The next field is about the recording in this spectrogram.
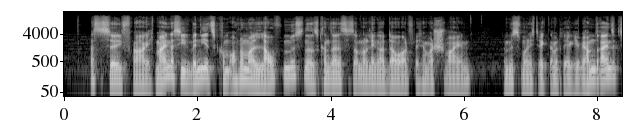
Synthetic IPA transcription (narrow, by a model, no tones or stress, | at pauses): d̥asɪstjaːdiːfʁ̥aːɡəɪçmaɪnədasd̥iːvɛndiːjɛt͡st̚kʰɔmənʔaʊxnɔχmaːlːaʊfn̩mʏsn̩ʔazɛskʰanzaɪndasd̥ḁsaʊxnɔχlɛŋɐdaʊɐtfɪlaɪthamviːɐʃv̥aɪn | d̥anmʏsn̩viːɐnɪçtd̥iʁɛk̚d̥amɪtʁeaɡiːʁnviɐhaːm̩n̩dʁaɪʊnzɪp̚t͡sɪ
